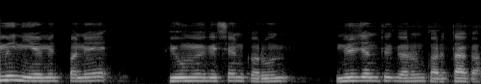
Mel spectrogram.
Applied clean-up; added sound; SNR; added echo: neural separator model SepFormer DNS4.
